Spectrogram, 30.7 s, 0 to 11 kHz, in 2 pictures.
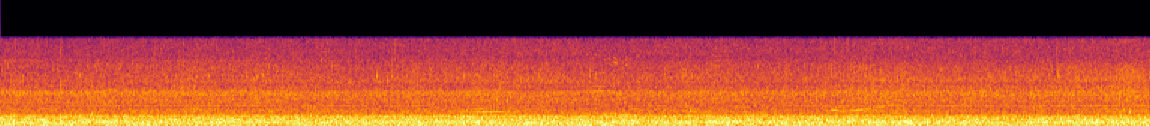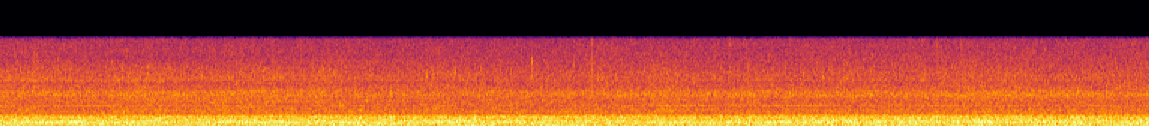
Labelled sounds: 6.3	6.8	killer whale, 1.2 to 1.4 kHz
8.1	8.4	killer whale, 1.0 to 1.2 kHz
11.0	11.8	killer whale, 1.3 to 1.8 kHz

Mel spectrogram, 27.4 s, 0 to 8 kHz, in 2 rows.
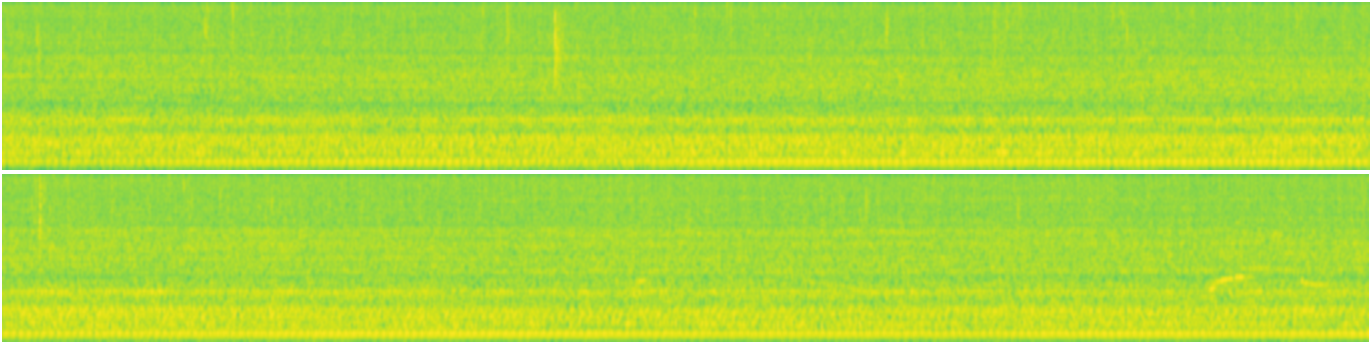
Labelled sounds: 25.7	26.9	humpback whale, 0.81 to 1.2 kHz

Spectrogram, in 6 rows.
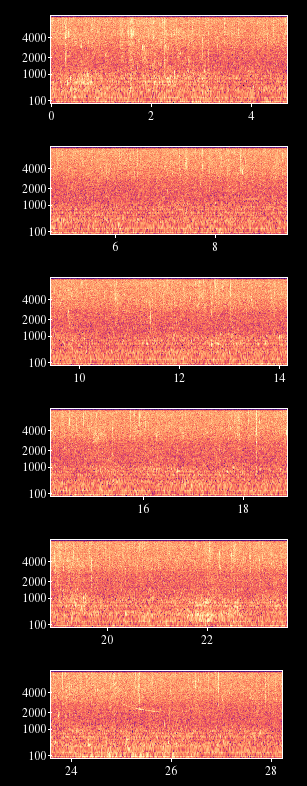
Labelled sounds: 25.1	25.8	killer whale, northern resident, A clan, AA subclan, 2.0 to 2.8 kHz

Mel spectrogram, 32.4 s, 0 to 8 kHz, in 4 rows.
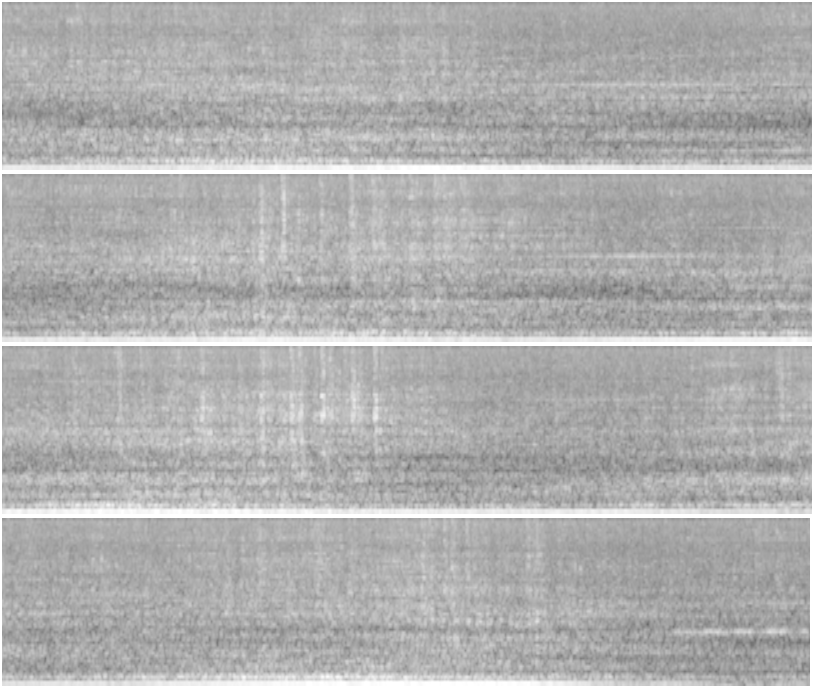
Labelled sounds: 31.0	31.6	vessel noise, 0.93 to 1.1 kHz

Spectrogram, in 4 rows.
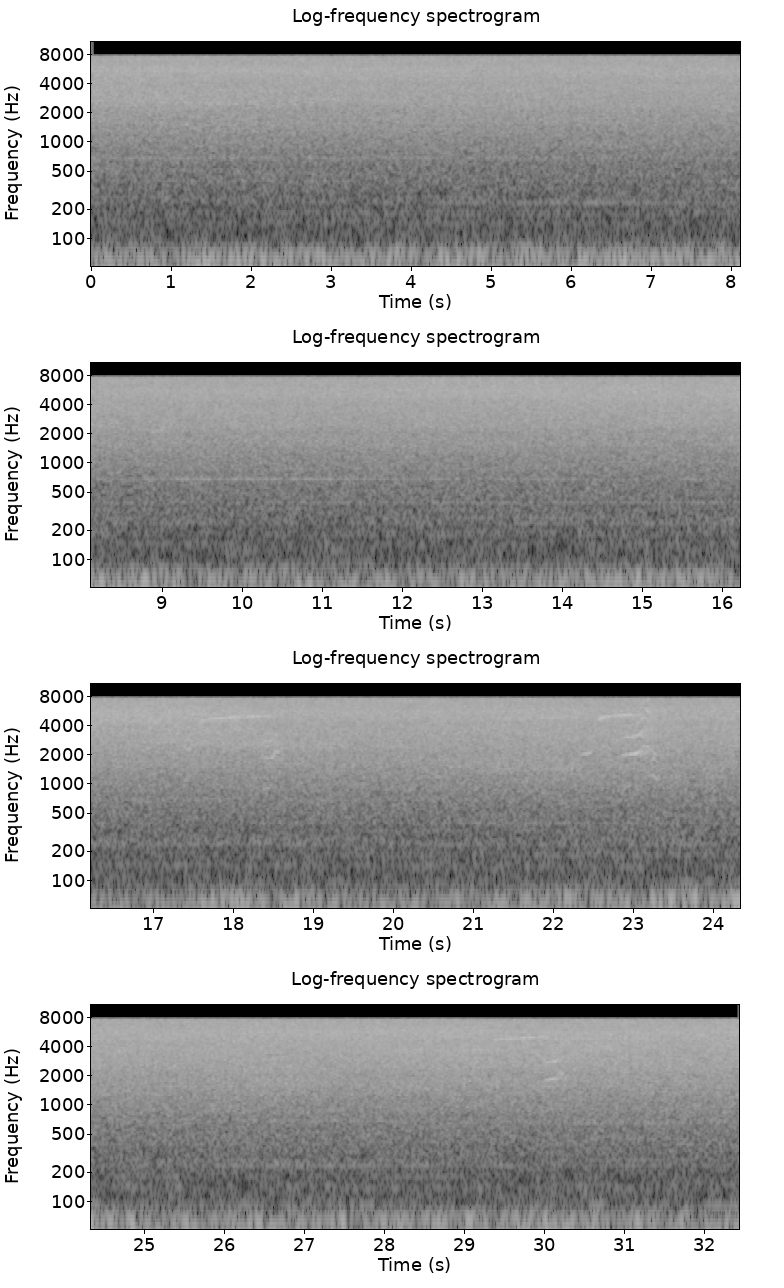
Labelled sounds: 17.5	18.4	killer whale, southern resident, 4.3 to 5.3 kHz
22.5	23.3	killer whale, southern resident, 1.2 to 5.7 kHz

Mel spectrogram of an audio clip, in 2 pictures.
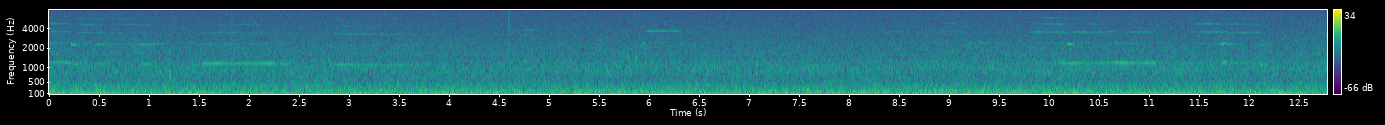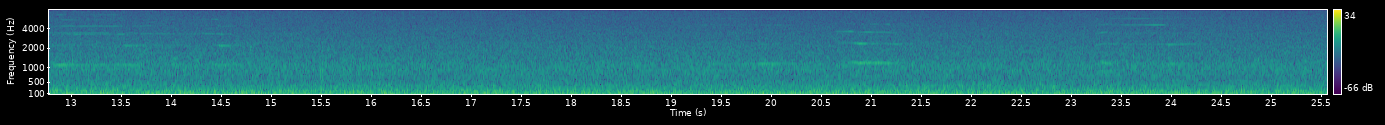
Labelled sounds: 1.5	1.8	killer whale, southern resident, 1.1 to 1.2 kHz
2.8	3.4	killer whale, southern resident, 1.1 to 3.4 kHz
5.9	6.3	killer whale, southern resident, 3.7 to 3.8 kHz
9.8	10.6	killer whale, southern resident, 3.5 to 4.9 kHz
11.8	12.1	killer whale, southern resident, 4.6 to 4.7 kHz
12.8	13.5	killer whale, southern resident, 4.4 to 4.5 kHz
20.7	21.1	killer whale, southern resident, 2.3 to 2.5 kHz
23.4	23.9	killer whale, southern resident, 4.6 to 4.7 kHz

